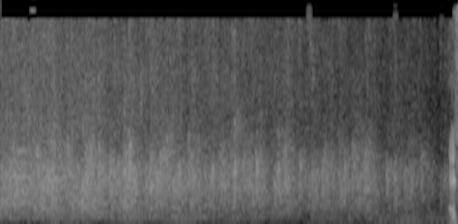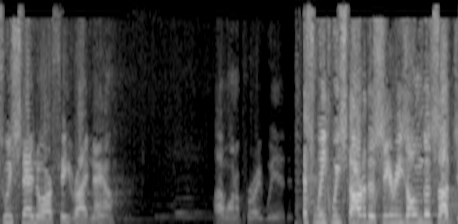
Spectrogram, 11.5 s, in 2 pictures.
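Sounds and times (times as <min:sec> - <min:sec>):
audience hand clapping: 0:00.0 - 0:06.4
speech: 0:05.6 - 0:07.2, 0:08.4 - 0:11.4.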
